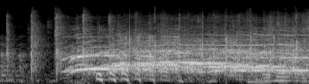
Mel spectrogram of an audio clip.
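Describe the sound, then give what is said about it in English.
A lone person claps a few times, sharp and sparse, in congratulation for someone having a son, before a loud, steady wash of overlapping voices swells up and drowns everything out. “I mean, one person clapping a son.”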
